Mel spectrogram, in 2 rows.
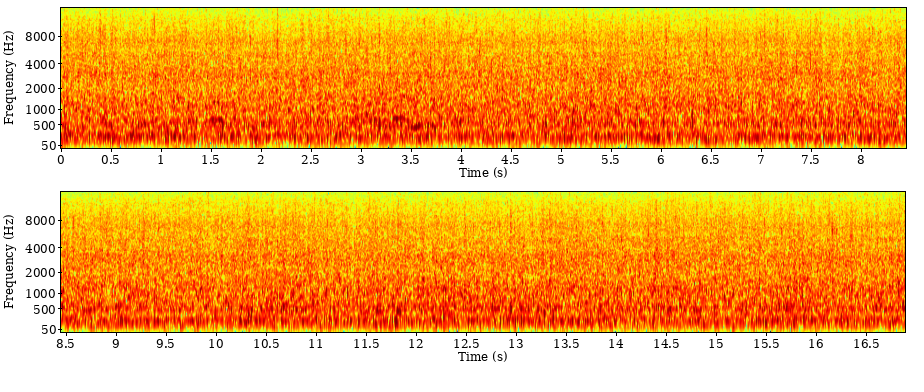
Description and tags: Wild Water 2
Water sounds, rushing river
ambient, atmosphere, background, general-noise, nature, noise, river, soundscape, stream, water, white-noise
